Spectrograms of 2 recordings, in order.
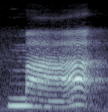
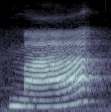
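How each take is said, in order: First: It is said in the third tone. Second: It is said in the second tone. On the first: "the third tone would be" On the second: "the second tone would be"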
